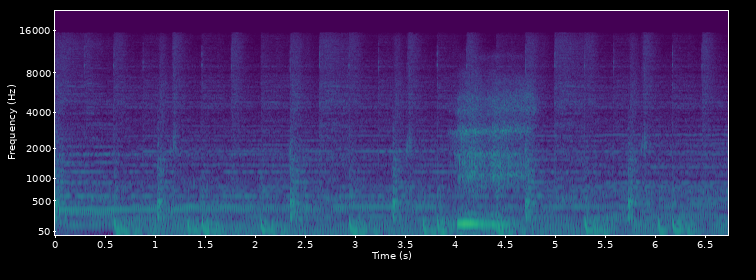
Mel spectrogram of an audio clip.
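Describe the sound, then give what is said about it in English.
A single deep, breathy exhale through the mouth during a three-part breathing exercise rises briefly midway, soft, over a steady bed of calm, sustained music. No one speaks. “Transitioning over when it feels right for you into the three-part breath, breathing in through the belly, through the chest, out through the mouth, breathing in through the nose, in through the nose, out through the mouth,”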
